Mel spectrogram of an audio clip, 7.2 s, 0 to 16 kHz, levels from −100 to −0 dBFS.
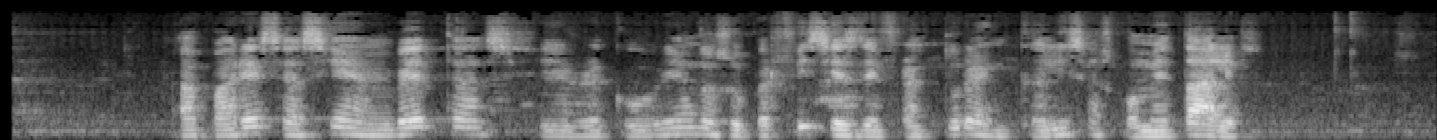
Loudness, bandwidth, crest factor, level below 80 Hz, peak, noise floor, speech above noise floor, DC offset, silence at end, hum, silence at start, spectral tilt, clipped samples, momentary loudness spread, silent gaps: -21 LUFS; 11.5 kHz; 22 dB; -60 dBFS; -2 dBFS; -52 dBFS; 30 dB; under 0.1%; 0.4 s; none; 0.15 s; -3.5 dB/octave; under 0.1%; 11 LU; none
